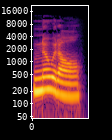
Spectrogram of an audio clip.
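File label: "know-it-all", English, British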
